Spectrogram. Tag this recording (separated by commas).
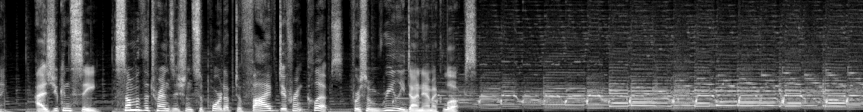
Music, Speech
